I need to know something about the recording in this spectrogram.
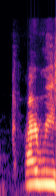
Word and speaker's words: Kairi: sidekick, but I mean, Kairi I call her Kairi. I'm I don't know if I'm pronouncing her name right.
